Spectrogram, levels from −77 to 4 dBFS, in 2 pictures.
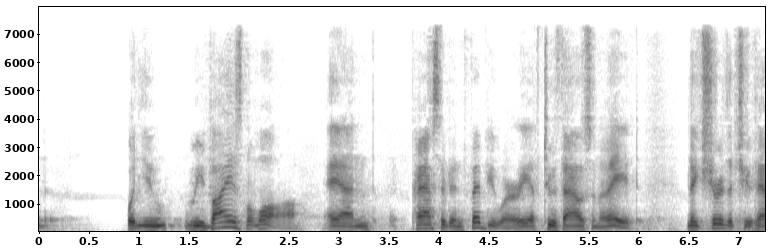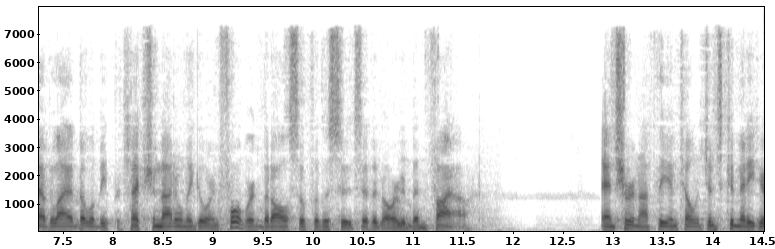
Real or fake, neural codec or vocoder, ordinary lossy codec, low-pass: fake; codec, 16 kHz, 1 kbps, FunCodec, trained on LibriTTS, 50 frames a second; AAC, 32 kbps; 7.2 kHz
